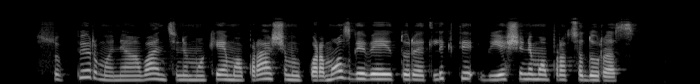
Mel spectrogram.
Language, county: Lithuanian, Vilnius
